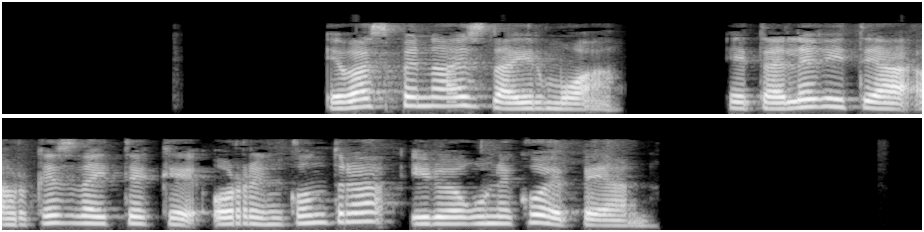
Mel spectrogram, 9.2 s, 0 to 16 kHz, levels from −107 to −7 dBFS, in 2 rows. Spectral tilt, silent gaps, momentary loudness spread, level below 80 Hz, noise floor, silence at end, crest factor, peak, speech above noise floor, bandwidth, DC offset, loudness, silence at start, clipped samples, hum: -4 dB/octave; 3.13-3.61 s; 7 LU; -72 dBFS; under -90 dBFS; 1.35 s; 18 dB; 0 dBFS; over 74 dB; 8 kHz; under 0.1%; -17 LUFS; 1.6 s; under 0.1%; none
